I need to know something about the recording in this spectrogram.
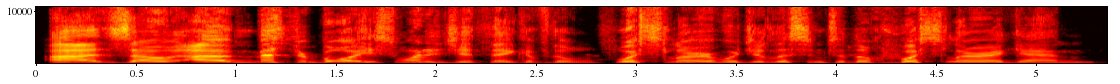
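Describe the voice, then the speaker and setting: A man's voice: high voice, expressive, moderate pace, sharp tone, no room sound, studio quality. A man hosting a show in casual, chatty commentary. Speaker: host of an old-time radio show podcast.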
